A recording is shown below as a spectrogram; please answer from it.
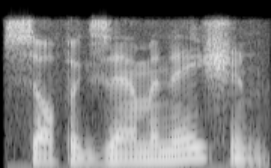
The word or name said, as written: self-examination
